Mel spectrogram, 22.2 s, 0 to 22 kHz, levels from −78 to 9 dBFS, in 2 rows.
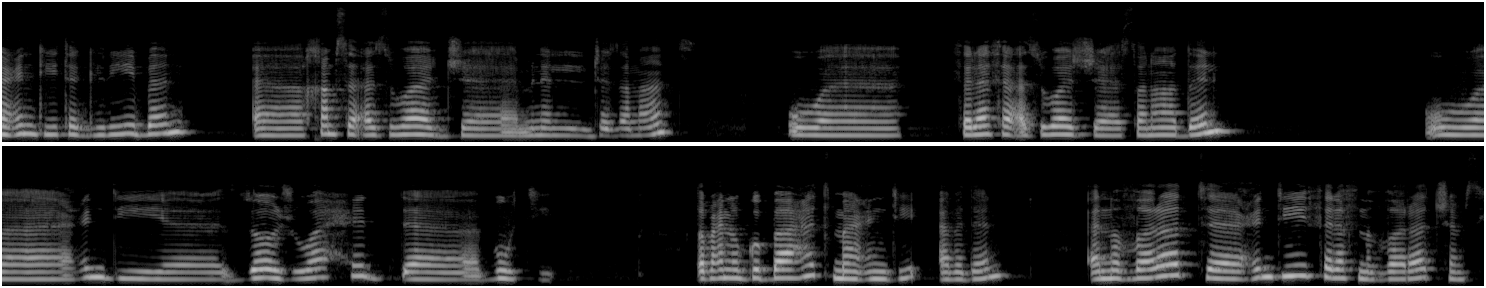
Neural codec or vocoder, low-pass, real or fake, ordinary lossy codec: none; 19.8 kHz; real; none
